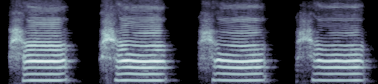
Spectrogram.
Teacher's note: এটা উচ্চারণ করব এই গলার মধ্যখান থেকে উচ্চারণের সময় মুখ দিয়ে হালকা বাতাস বের হবে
